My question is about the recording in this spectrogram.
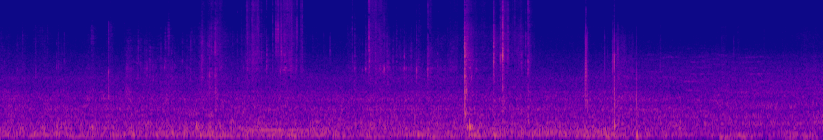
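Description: Irregular light clicks and taps over a steady low background noise, with a small cluster of sharper clicks about six seconds in.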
